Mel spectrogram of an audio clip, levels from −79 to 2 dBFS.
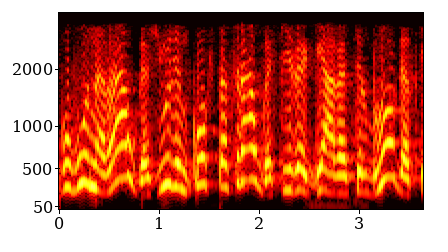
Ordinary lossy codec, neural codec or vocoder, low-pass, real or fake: MP3, 24 kbps; none; 3.6 kHz; real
